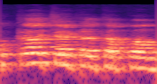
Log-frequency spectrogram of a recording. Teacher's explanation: ठीक है, तो आपको क च ट त प बोलने में कोई वाइब्रेशन नहीं है, कम ताकत लगेगी। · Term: अल्प प्राण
